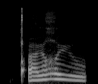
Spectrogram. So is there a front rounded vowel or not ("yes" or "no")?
yes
